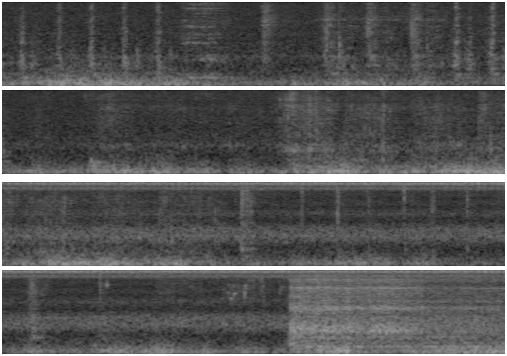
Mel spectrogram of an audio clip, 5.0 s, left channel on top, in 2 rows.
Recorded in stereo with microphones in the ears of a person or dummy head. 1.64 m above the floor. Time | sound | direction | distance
0.0 | an insect | 50° right (ahead or behind) | ?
